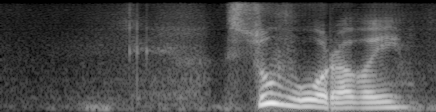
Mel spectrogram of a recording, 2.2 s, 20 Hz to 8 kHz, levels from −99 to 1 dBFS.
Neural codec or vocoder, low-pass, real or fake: codec, 16 kHz, 0.7 kbps, FocalCodec; 7.2 kHz; fake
